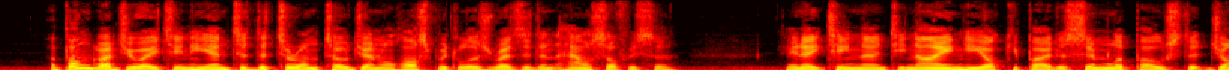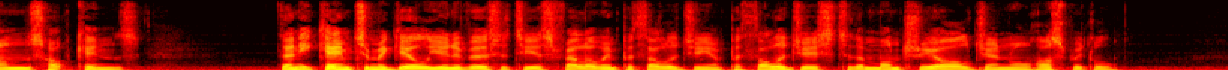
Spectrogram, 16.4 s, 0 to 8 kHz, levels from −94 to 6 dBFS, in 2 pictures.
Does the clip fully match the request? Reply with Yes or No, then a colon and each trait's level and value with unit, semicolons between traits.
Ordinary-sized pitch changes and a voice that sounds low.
Yes: average, 3.1 semitones; low, 130 Hz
